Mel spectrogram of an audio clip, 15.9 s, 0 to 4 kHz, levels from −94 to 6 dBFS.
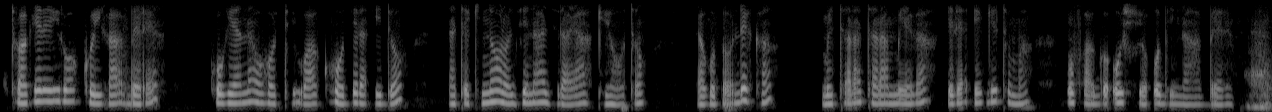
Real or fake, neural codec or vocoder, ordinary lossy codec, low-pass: real; none; none; 3.6 kHz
